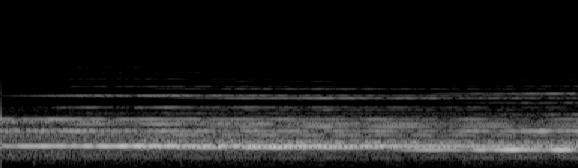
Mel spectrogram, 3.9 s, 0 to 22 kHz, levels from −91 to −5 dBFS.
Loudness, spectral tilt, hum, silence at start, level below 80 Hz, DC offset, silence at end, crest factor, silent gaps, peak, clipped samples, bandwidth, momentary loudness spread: -36 LUFS; -3 dB/octave; none; 0 s; under -90 dBFS; under 0.1%; 0 s; 10 dB; none; -24 dBFS; under 0.1%; 2.8 kHz; 4 LU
